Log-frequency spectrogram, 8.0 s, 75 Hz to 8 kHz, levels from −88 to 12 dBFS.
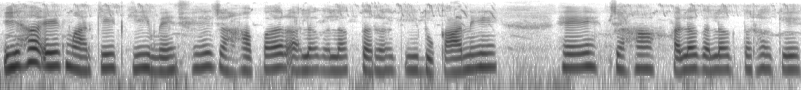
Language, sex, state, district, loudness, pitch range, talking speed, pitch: Hindi, female, Madhya Pradesh, Dhar, -19 LUFS, 210-240 Hz, 150 wpm, 225 Hz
